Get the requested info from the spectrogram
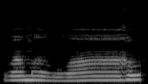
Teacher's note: دیکھیں لفظ اللہ سے پہلے زبر آ رہی ہے، اس لیے اللہ موٹا پڑھیں گے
